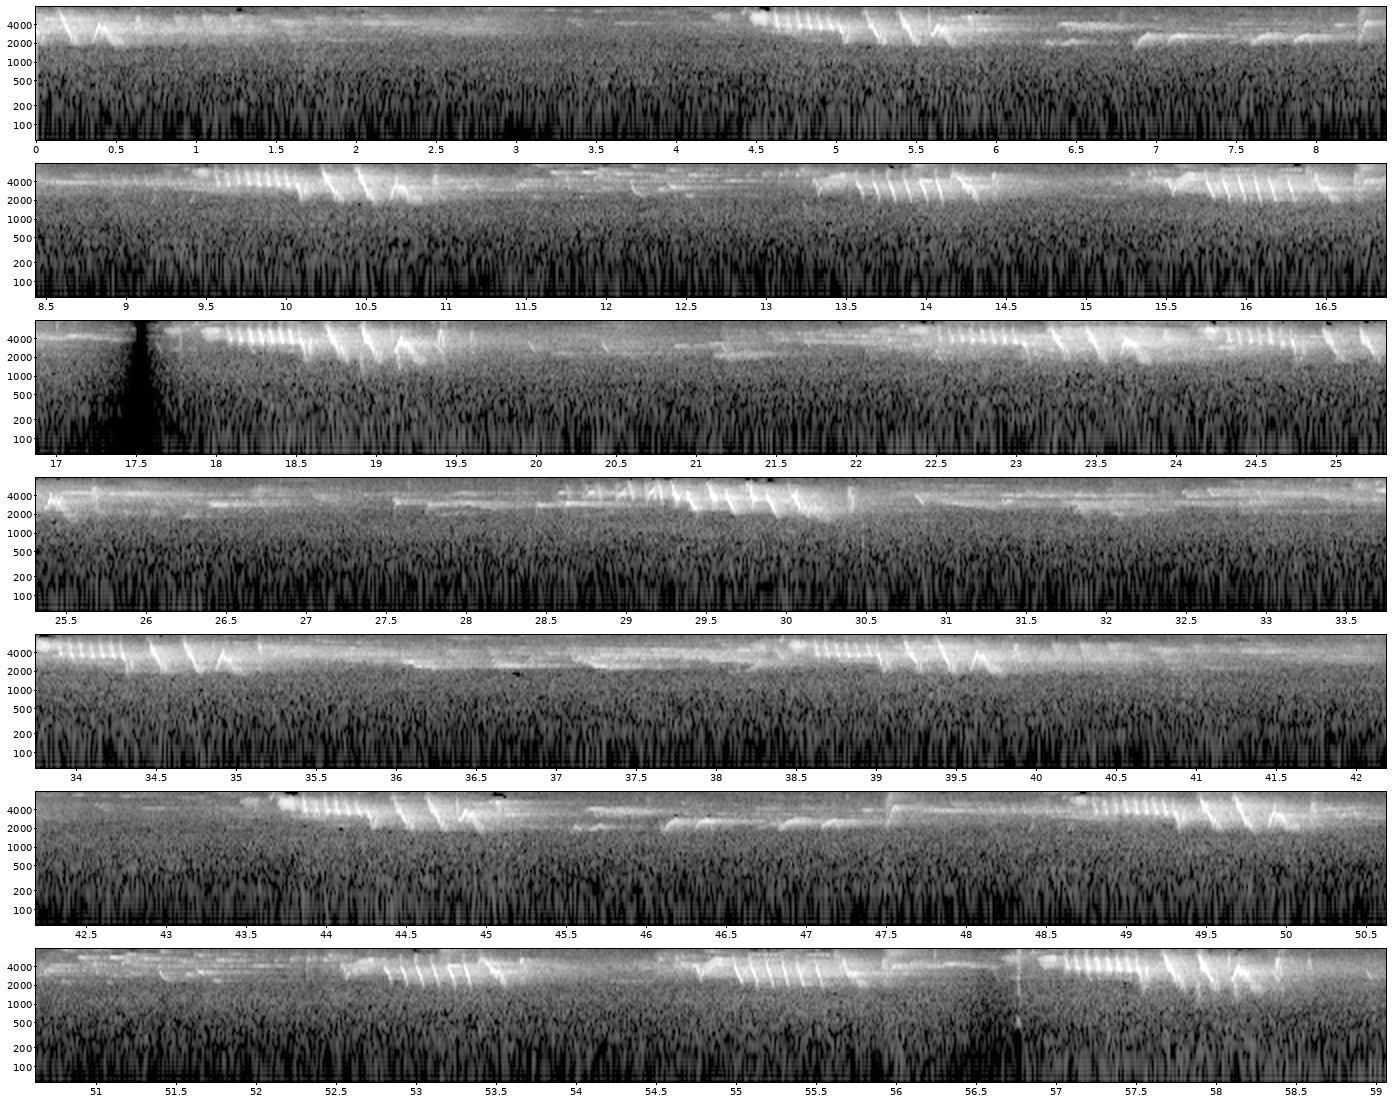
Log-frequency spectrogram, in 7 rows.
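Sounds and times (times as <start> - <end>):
songbird trilling: 56.7 - 58.5.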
